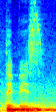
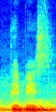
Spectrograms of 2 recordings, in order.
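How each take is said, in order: The two takes are said the same way.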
